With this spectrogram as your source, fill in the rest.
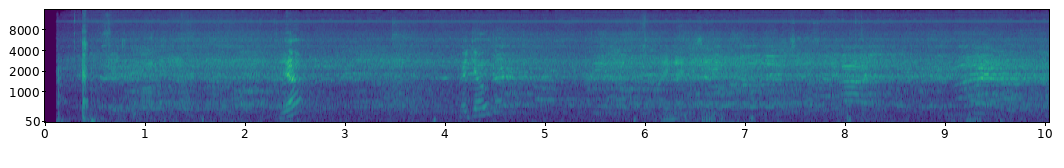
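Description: Several people talk and call out in a large echoing hall.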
